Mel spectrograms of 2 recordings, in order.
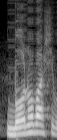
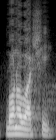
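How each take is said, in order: First: বনবাসী mispronounced "bonobashi" with closed o; wrong o vowel. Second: বনবাসী as "bɔnobashi", open first vowel; correct open vowel. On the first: Teacher rejecting a form for students, o-vowel বনবাসী. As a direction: round the first vowel of বনবাসী to o. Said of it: "বলি না". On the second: Teacher telling students what we say, open-vowel বনবাসী. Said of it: "বলি". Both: Shown as a demonstration.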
